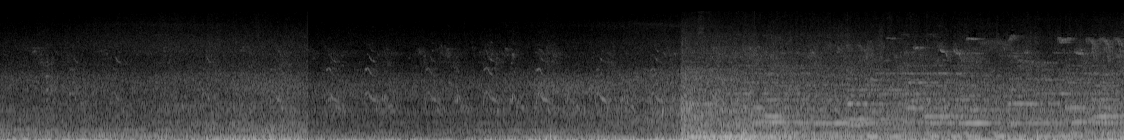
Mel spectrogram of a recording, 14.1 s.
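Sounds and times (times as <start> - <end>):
music: 8.7 - 14.0.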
